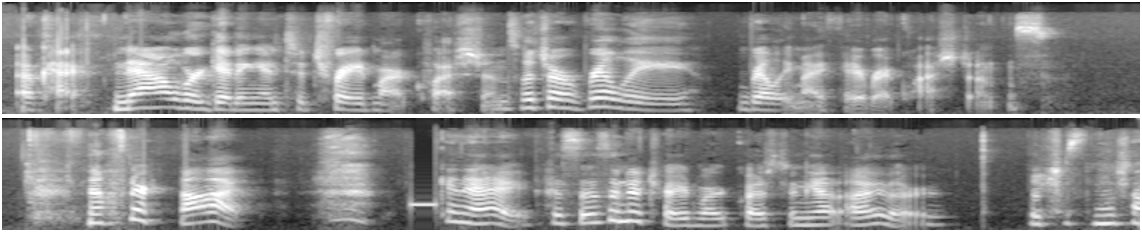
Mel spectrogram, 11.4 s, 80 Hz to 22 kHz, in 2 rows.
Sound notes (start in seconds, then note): 7.2 laughing; 7.7 sound beeps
